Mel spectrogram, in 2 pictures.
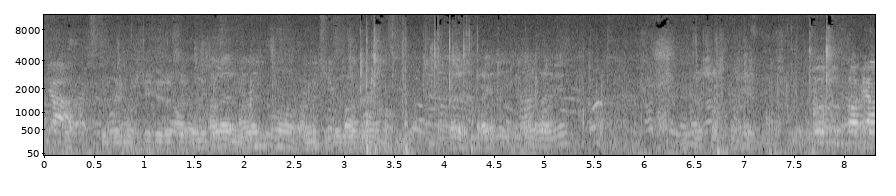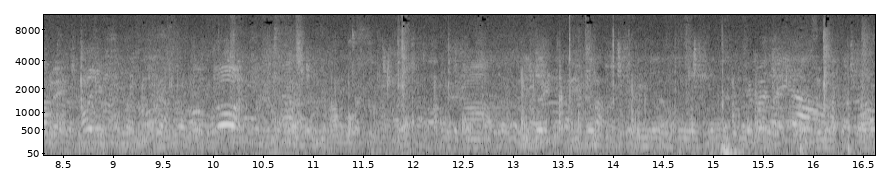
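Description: Boys shout and call out to each other across an open field.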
